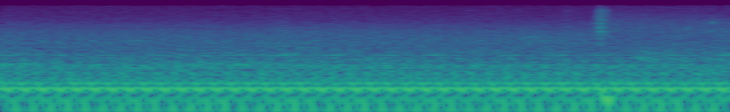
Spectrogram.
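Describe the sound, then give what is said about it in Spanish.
A steady low mechanical rumble hums throughout, then near the end an automatic train door shuts with a single short, sharp clunk. “La puerta se cierra en automático.”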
